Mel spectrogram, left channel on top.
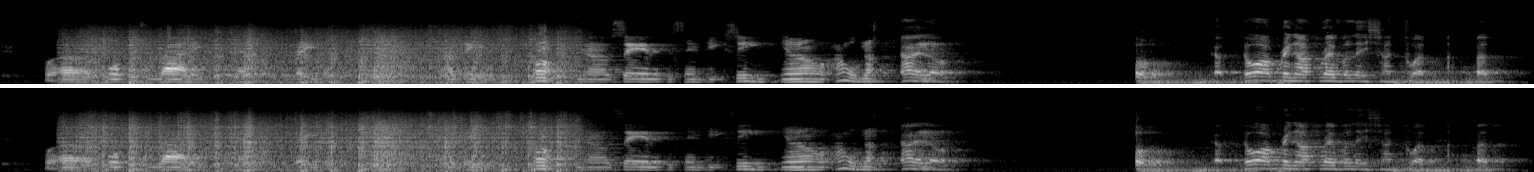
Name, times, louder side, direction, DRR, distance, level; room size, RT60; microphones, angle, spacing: voice 1, 0.4-3.6 4.4-5.0 5.3-8.8 9.2-9.4, left 4 dB, 70° left, 7 dB, 1.3 m, -26 dB
sound 1, 0.6-5.8, right 2 dB, 35° right, 3.2 m, -29 dB
voice 2, 9.0-9.5 12.1-14.2 14.8-14.9, left 2 dB, 40° left, 10 dB, 1.5 m, -26 dB
voice 3, 11.4-12.5 13.9-14.9, right 1 dB, 55° right, 0 dB, 6.1 m, -33 dB
26.0 x 15.0 x 7.7 m, 0.97 s
head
